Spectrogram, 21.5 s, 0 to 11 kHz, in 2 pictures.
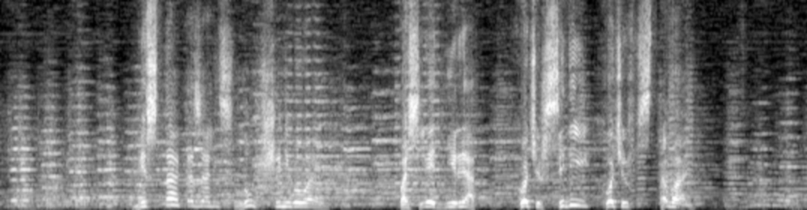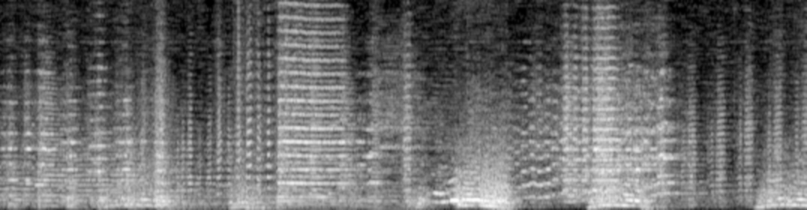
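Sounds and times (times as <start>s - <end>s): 
speech: 1.8s - 4.5s, 5.3s - 9.4s
Atlas lions roaring: 9.9s - 14.9s, 16.0s - 17.8s, 18.4s - 20.0s, 20.8s - 21.5s.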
